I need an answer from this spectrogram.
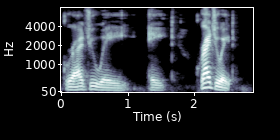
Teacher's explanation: graduate is a verb making the long a sound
